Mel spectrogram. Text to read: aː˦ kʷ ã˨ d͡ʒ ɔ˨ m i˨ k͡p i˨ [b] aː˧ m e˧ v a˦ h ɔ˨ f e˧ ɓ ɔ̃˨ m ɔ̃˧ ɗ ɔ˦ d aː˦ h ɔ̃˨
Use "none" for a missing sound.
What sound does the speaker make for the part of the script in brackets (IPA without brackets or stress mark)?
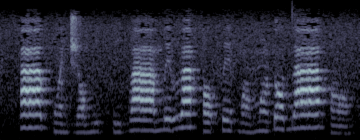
b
